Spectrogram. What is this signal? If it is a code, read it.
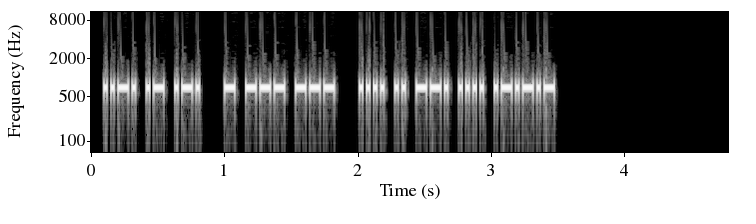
Morse code, heard as a keyed tone, about 48 wpm, 700 Hz. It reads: FAR TOO HIGH.
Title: Sentences from Top 1000 Words - Review Part 1 - 45wpm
